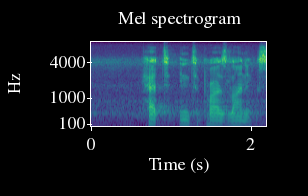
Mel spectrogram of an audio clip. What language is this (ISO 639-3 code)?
eng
